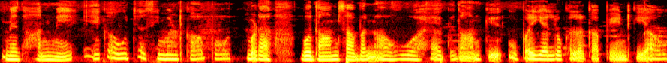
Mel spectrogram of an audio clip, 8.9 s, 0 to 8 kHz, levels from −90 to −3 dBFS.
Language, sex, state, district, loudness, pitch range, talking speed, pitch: Hindi, female, Punjab, Fazilka, -19 LUFS, 180-225 Hz, 150 wpm, 200 Hz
